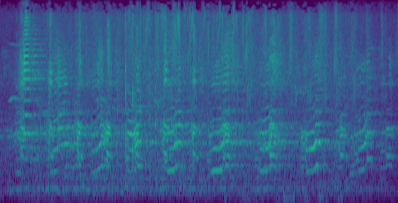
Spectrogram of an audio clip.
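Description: A flock of geese honking repeatedly and loudly, with overlapping calls in a steady, rhythmic chorus over a low background hum, continuing throughout.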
